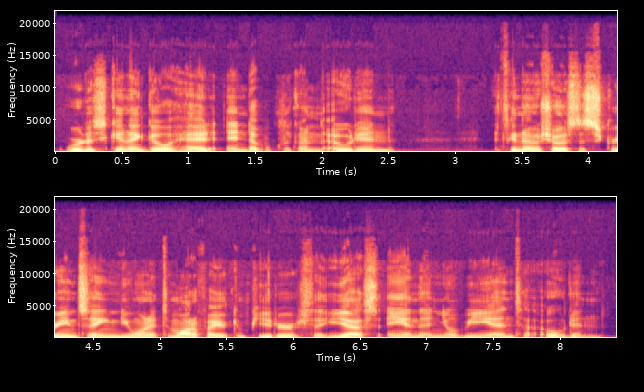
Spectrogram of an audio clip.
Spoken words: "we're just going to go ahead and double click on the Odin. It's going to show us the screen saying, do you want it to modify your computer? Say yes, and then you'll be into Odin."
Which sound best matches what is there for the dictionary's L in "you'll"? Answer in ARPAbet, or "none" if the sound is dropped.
L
